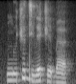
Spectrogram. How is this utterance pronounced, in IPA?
ŋ ɯ˨˦ t͡ʃ ɯ˦ dʲ ø˨ lʲ æ˦ t͡ʃ e˨ b æ˨

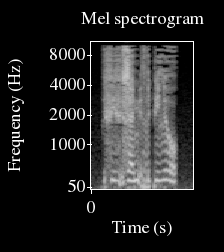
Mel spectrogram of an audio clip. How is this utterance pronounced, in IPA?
fʲ ɯ vʲ ṵ z ɛ mʲ a̰ r pʲ e lʲ o

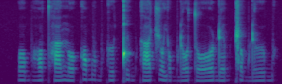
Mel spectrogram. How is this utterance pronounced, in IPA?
o bʱ ɔ t̪ʰ a n̪ o k ɔ b o b k ɯ ǃ i b k a t͡ʃ o j o b ɖ o t oː ɖ e b ǁ o b ɖ ɯ b

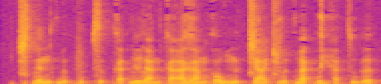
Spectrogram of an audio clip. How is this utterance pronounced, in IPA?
t͡ɕ ə˦˥ t̚ l ə˧ n k w ə˨˩ p̚ v ə˨˩ p̚ s ə˨˩ p̚ k a˨˩ t̚ l ɨ˨˦ l a˧˩ n k a̰ː˧˥ ɣ a˨˦ m k ɔ˧ w n ə˦˥ t̚ t͡ɕ aː˧˩ t͡ɕ u˨˦ ə̯ k w a˦˥ k̚ v ə̰˧˨ j h a˨˩ t̚ s ṵ˧˥ ə̯

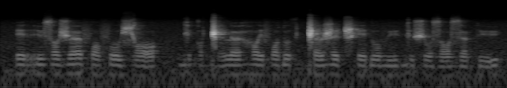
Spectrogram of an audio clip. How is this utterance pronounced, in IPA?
e r y z ɔ ʒ œ f ɔ f o ʑ ɔ | ɡ e ɡ ɔ ɡ͡ǁ œ l œ ɦ ɔ e̯ f ɔ ɗ o θ ǁ œ ʐ e ʈ͡ʂʰ e ɗ o β y ɡ y ʃ o z ɔ z œ k y

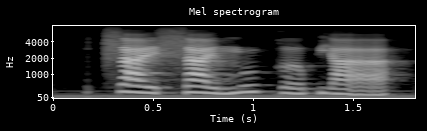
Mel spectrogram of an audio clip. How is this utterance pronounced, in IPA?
t͡s a˥˨ ɪ̯ s a˥˨ ɪ̯ m u˦ k ɤ˨˦ p j ä̰˨˩

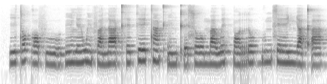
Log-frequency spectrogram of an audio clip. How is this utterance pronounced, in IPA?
i˨ d ɔ˦ ɡ ɔ˨ f uː˨ | ĩ˨ l ɪ˨˦ w ĩ˨ f a˨ n aː˨ kʰ e˨ k eː˦ t ã˦ kʼ ĩ˨ n kʼ ɪ˨ s oː˨ m a˨ w e˦ k͡p ɔ˨ r o˦ ɡ͡b u˦ ŋ s eː˦ ɲ a˦˨ kʼ a˦

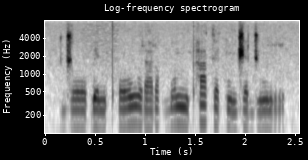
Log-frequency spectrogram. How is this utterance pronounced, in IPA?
d͡ʒ oː˨ ɓ e˨ ŋ pʰ oː˨˦ w ʊ˨ ɾ a˨˦ ɾ ɔ˨ ɡ͡b o˦ ŋ ĩ˨ pʰ a˦ k ɛ˨ k ũ˨ d͡ʒ ɛ˦˨ d͡ʒ ũ˦ r

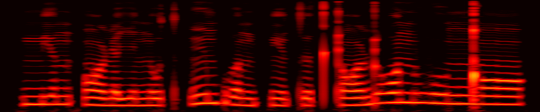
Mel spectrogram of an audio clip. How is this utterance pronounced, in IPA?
mʲ ɤ˧ n ʔ ɔ̃˨ ɳ i˨ n u˨ t ʔ ĩ˦ b ɤ˨ n pʲ ũ˨ t ɯ˨ t ʈ ɔ̃˨˦ ɖʱ ɔ˦ n v u˦ ŋ͡ǃ ɔ̃˦

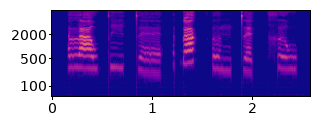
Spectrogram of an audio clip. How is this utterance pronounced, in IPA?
l a˧ w t̪ i˧ t̪ ɛ̤˨˩ | ɗ a˦˥ k̚ ʔ ə̤˨˩ n t̪ ɛ˨˩ k̚ x ə˧ w

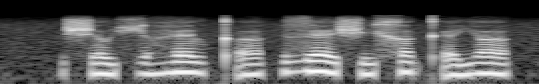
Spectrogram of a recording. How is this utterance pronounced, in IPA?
ʃ ɐ ʊ̯ ç ɐ ɦ ɛ l kʼ ɐ | z ɛ ʃ i x ɐ kʼ ɛ j ɐ

